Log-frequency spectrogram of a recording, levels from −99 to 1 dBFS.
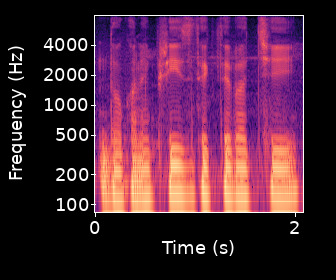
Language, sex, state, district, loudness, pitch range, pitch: Bengali, male, West Bengal, Cooch Behar, -17 LUFS, 115-125 Hz, 120 Hz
